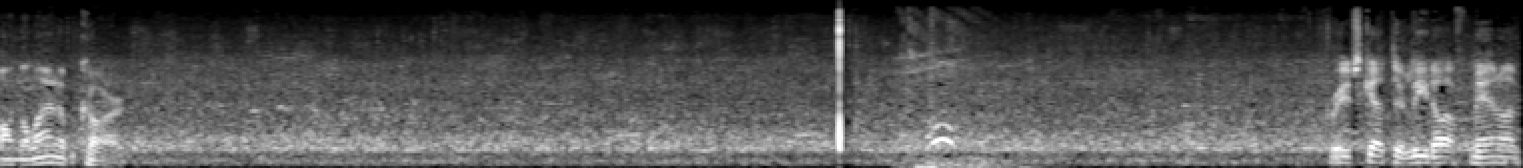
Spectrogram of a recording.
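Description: A large stadium crowd murmurs steadily in the open air.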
